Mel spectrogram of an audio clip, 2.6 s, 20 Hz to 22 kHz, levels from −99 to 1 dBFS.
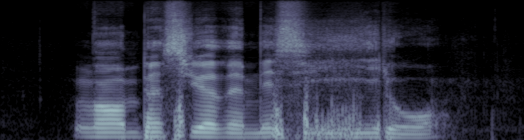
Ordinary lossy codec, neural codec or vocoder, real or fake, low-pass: none; codec, 44.1 kHz, 7.8 kbps, Pupu-Codec; fake; none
